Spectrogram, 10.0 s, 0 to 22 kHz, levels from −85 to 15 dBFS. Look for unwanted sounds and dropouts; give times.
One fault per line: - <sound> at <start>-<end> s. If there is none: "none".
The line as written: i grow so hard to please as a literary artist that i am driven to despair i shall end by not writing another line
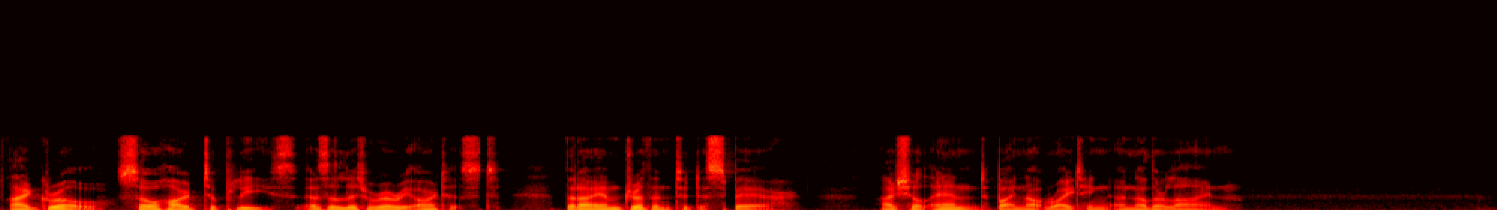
none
